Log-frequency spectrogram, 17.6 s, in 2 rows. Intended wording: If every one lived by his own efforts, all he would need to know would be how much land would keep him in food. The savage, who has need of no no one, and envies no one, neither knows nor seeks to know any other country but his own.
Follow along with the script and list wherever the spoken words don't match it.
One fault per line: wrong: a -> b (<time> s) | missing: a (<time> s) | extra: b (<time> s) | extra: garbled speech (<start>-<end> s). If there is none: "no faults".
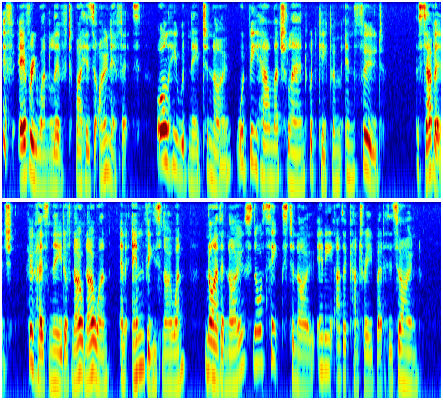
no faults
